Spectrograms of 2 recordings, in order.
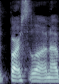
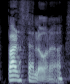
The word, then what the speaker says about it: Barcelona: If an English person says Barcelona, they sound pretentious. But also, I don't know how that name is pronounced in Catalan, and they're proudly Catalan in Barcelona. But in Castilian Spanish, yeah, it's Barcelona.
